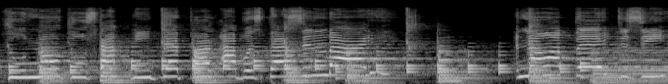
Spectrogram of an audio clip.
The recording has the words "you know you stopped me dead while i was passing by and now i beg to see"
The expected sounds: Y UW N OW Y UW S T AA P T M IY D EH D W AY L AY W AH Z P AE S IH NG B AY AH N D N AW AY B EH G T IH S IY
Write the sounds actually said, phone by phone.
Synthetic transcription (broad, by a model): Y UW N OW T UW S T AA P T M IY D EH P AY N AY W AH Z P AE S IH NG B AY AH N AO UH AY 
